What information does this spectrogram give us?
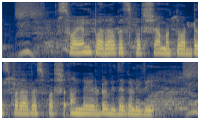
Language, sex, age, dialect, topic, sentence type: Kannada, female, 36-40, Mysore Kannada, agriculture, statement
